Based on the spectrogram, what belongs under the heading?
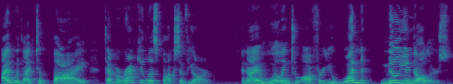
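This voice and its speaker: A woman's voice: medium pitch, big pitch swings, a little slow. A woman voicing a pompous, demanding male Archduke in a children's storybook, in an imperious, emphatic way. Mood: imperious offer.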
